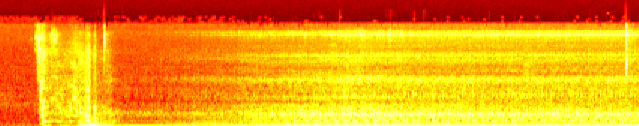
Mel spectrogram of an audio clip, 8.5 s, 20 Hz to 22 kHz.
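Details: Skoda Fabia 1.9 TDI after an oil change, four new filters and fuel filter bleeding with the lift pump: brief crank, clean catch, then a steady, even diesel idle; normal start and idle.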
